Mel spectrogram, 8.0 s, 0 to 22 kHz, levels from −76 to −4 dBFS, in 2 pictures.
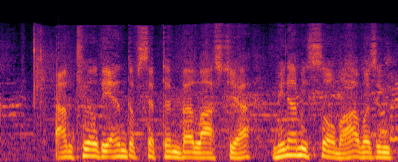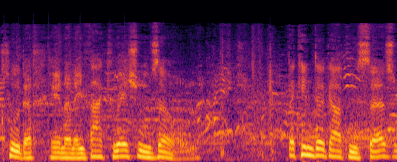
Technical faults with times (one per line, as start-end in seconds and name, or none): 4.01-5.23 train of clicks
